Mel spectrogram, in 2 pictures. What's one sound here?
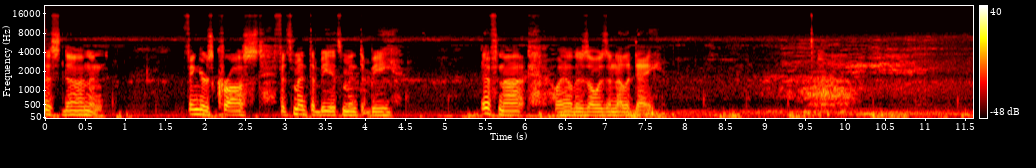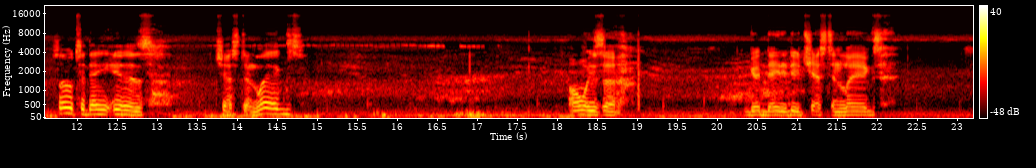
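A middle-aged man talks calmly and close up.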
